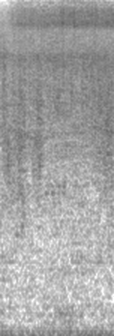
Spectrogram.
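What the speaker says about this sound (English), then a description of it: "Stringer's hosing down the boat, desalting everything" A hose sprays fresh water over a boat to wash off salt, a steady close hiss and splash that runs without a break.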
